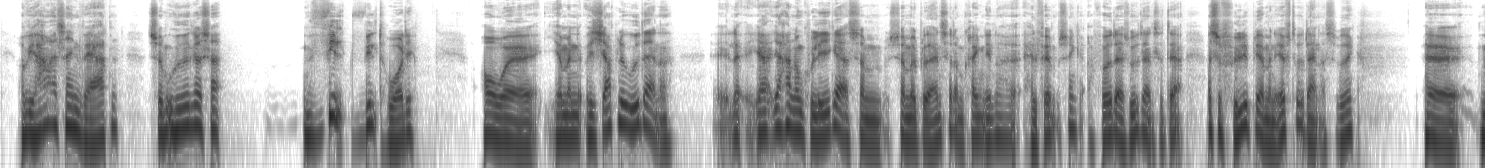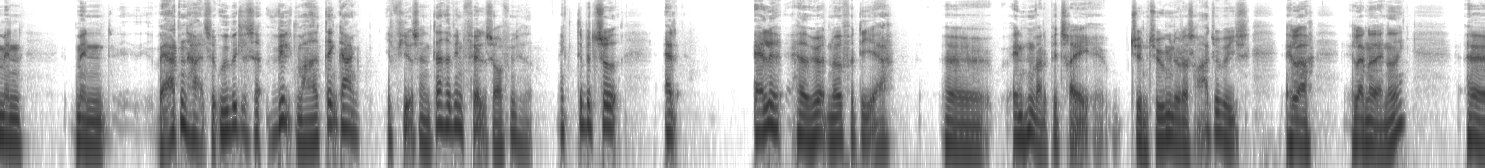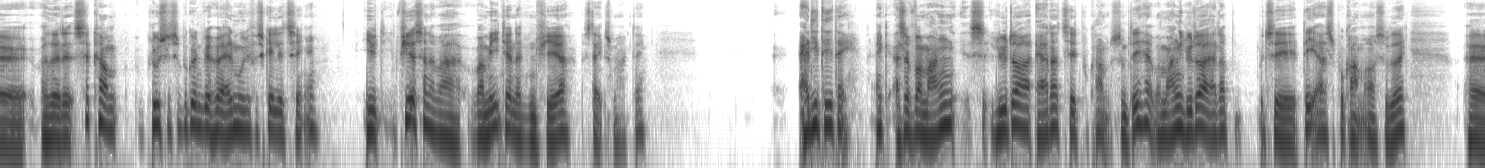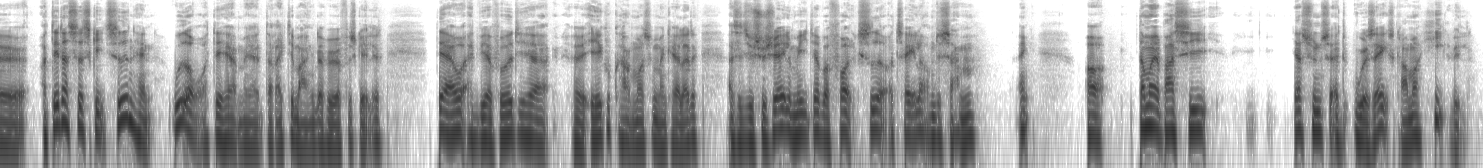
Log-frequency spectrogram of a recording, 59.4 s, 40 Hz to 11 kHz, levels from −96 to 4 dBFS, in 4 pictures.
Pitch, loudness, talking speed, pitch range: 120 Hz, -25 LUFS, 200 wpm, 105-140 Hz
